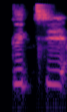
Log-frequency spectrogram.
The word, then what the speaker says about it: 끝이: Jadi di sini peraturan pelafalannya, apabila suku kata berakhiran diget atau tiet, dan diikuti dengan vokal I, maka diget atau tiet itu dilafalkannya dengan J atau C. Jadi jiet atau ciet.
